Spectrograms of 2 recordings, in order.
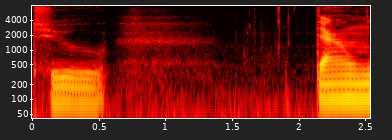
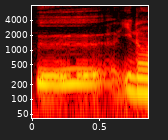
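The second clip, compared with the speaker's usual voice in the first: normal talking voice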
